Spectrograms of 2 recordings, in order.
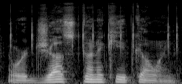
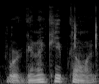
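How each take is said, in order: First: Said in the usual way. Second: Softer repeat, dropped to nearly half volume; quiet echo. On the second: Real, not acted. Host repeating his promise to listeners, quiet echo. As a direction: let it fall away like an echo to yourself.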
